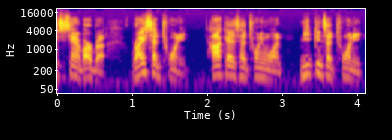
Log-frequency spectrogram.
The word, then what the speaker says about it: Jaquez: They've got Gabrielle Yaquez. I learned how to say the last name. Kiki Rice. And in this game against UC Santa Barbara, Rice had 20. Jaquez had 21.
